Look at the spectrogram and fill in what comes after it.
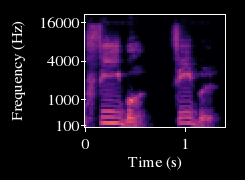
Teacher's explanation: We usually have the stress syllable in the first.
